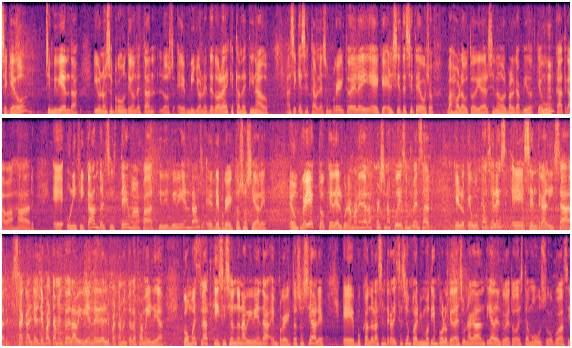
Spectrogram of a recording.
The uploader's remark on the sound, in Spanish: Hoy en directo desde el Coca Cola Music Hall.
